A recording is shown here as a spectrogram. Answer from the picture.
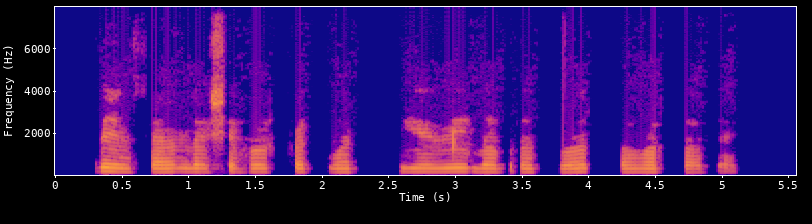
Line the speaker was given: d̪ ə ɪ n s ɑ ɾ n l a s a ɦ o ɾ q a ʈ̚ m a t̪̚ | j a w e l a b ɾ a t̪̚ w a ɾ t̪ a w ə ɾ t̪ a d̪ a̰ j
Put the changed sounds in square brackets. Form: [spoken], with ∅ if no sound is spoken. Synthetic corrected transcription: d̪ ə ɪ n s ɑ [∅] n l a [ʃ] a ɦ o ɾ [k] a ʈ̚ m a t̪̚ | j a w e l a b ɾ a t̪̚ w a ɾ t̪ a w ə ɾ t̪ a d̪ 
